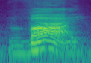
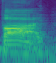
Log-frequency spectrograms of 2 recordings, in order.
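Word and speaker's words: Vay: they or excuse me I got to pronounce this right VI even though it's it's spelled v a y it's actually VI I do not like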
